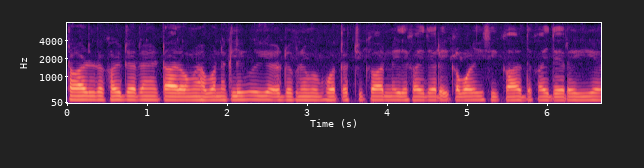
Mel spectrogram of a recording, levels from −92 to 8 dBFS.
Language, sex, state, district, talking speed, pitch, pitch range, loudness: Hindi, male, Chhattisgarh, Raigarh, 260 wpm, 130 Hz, 130-135 Hz, -17 LUFS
